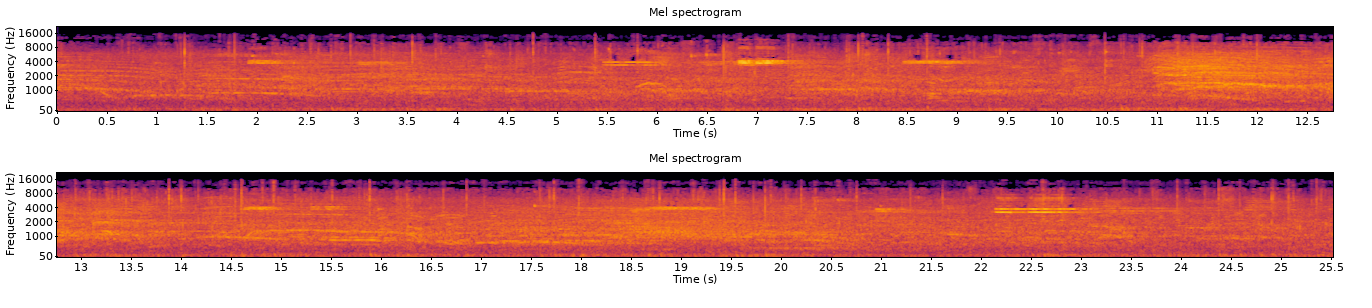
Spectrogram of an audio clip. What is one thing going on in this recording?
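Young girls shout and cheer together close by.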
